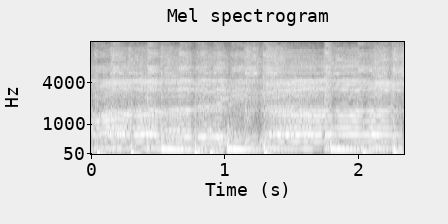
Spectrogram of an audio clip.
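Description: Sholawat devotional song: a melodic singing voice over a percussion ensemble of hand-played frame drums and a large bass drum, the drum strokes keeping a steady, quick rhythm.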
